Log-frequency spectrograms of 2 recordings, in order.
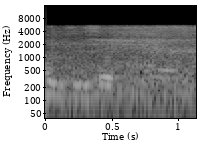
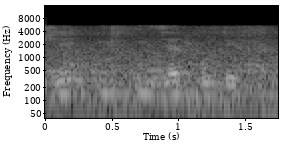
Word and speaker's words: Guizot: C'est Guizo et ça s'écrit G-U-I-Z-O-T. C'est pas comme les autres voyous, on écrit G-U-S-Y-S-O. Voilà. C'est Guizot. Alors, Guizot, es-tu marié?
